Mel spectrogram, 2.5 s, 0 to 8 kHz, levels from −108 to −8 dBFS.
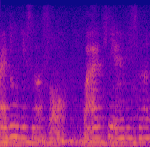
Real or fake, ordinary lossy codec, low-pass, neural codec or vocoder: fake; Opus, 24 kbps; 7.2 kHz; codec, 24 kHz, 1.2 kbps, DualCodec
